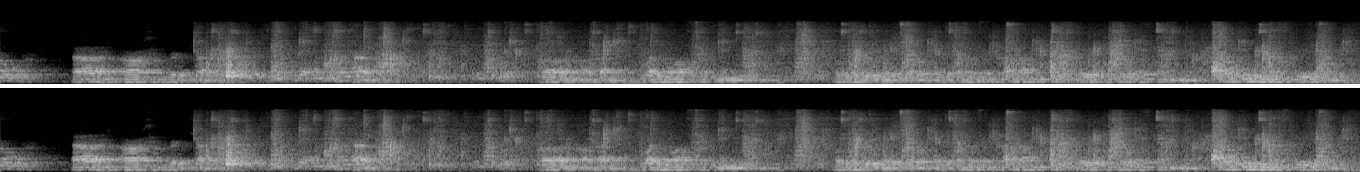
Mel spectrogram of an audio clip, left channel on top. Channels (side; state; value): both; normal; correlation 0.85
